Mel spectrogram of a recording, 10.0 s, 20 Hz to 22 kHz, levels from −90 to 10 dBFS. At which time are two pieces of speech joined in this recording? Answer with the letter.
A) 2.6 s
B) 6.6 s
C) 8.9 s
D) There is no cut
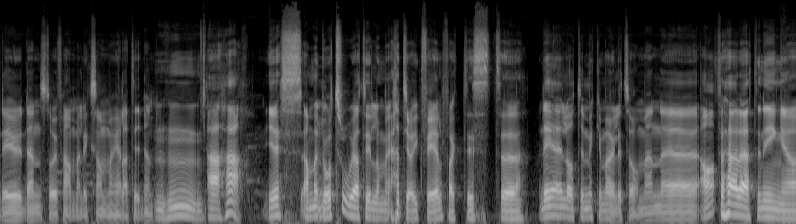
A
